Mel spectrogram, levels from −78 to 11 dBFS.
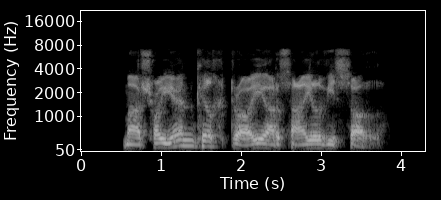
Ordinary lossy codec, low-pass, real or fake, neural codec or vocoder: Opus, 64 kbps; 7.2 kHz; real; none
